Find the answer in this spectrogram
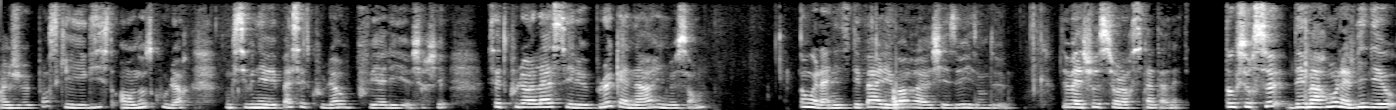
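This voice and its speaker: Her tone dark and mellow, a woman speaks at a fairly quick pace and fairly high pitch, with fairly even intonation and long, frequent pauses. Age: 20s. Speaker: sewing youtuber. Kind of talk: tutorial. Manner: hesitant, many fillers and repeats.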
